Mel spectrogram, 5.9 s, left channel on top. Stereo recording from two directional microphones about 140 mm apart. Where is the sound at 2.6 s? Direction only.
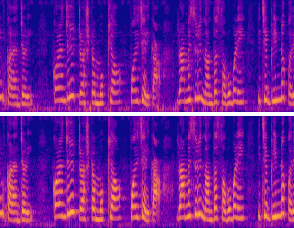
35° left (ahead or behind).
